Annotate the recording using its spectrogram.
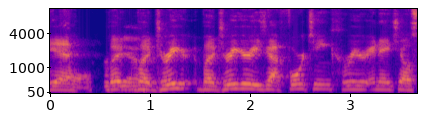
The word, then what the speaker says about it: Driedger: But Chris Driedger only has 14 career NHL starts. So he's definitely – or Driedger. I should say Driedger. Correct pronunciation there.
